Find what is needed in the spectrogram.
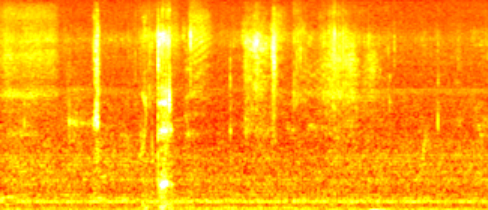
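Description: A palette knife dabbing paint onto a canvas panel: faint scrapes over a steady low hum, with one thump about five seconds in.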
